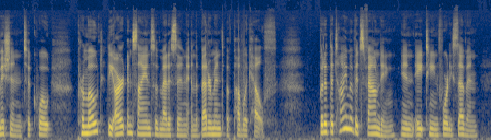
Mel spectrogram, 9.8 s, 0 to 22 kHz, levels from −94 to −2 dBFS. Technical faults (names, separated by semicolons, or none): loose connector crackle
